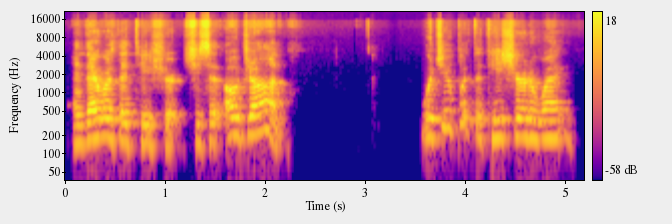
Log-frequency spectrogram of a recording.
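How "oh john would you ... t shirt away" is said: light, slightly raised voice on an easy ask; simple casual request. Retold or imitated. Wife asking husband to put his T-shirt away, simple casual request. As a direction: ask sweetly, as if it's no big deal. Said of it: "Just simple as that".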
